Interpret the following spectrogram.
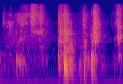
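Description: Rustling and crinkling of a large paper topo map being handled and folded, in several short, uneven bursts.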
